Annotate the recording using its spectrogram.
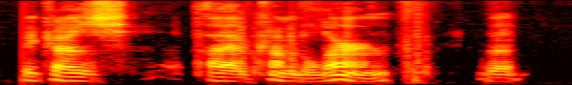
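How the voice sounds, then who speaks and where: A somewhat breathy male voice, fairly low in pitch, with ordinary pitch variation. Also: long, frequent pauses. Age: 80s+. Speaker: retired father of a large family. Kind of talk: interview answer.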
